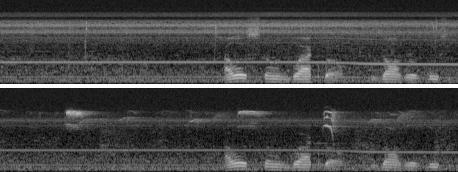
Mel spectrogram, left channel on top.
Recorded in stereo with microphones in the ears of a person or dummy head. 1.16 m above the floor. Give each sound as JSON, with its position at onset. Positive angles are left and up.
{"t": 0.0, "sound": "a machine running", "side_deg": 75}
{"t": 2.2, "sound": "a man speaking", "side_deg": 55}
